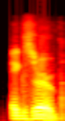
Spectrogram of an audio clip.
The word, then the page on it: exurb: American English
